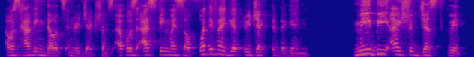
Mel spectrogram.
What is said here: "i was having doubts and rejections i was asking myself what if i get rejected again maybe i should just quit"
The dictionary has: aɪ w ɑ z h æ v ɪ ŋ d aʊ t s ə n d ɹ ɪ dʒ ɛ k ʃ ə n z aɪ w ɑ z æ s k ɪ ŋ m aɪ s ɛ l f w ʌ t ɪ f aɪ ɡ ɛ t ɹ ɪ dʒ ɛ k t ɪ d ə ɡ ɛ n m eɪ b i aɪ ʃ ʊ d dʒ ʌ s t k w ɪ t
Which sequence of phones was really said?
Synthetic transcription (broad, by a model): aɪ w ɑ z h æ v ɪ ŋ d aʊ t s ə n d ɹ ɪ dʒ ɛ k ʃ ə n s aɪ w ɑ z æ s k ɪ ŋ m aɪ s ɛ l f w ʌ t ɪ f aɪ ɡ ɛ t ɹ ɪ dʒ ɛ k t ɪ d ə ɡ ɛ n m eɪ b i aɪ ʃ ʊ d dʒ ʌ s t k w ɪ t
